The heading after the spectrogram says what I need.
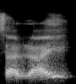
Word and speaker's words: Sarai: Not only is Avram's name changed, but Sarai, which is spelled Sin, Resh, Yud, pronounced Sarai, is now changed and transformed into Sarah, with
